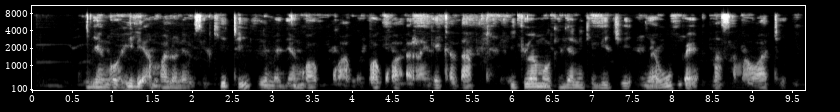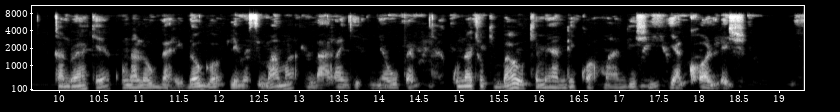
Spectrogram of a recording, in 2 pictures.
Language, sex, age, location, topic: Swahili, male, 25-35, Mombasa, government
